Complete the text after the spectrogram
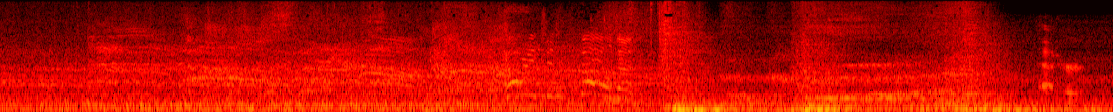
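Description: Weapons clash and rumble in a loud, busy battle.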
